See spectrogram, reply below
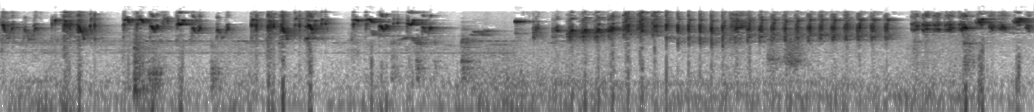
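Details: Long-tailed shrike (pentet or cendet) in a training song for other songbirds. Varied high scratchy bursts, brief gaps, then a long rapid rattling trill and more squeaky chatter.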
